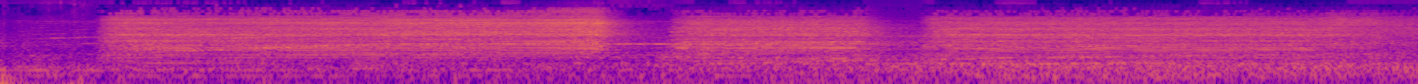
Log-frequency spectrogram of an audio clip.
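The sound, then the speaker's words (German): An S-Bahn commuter train near Betriebsbahnhof Rommelsburg rolls past with a loud, steady mechanical roar and high whine that starts after a second, briefly dips twice, then continues unbroken to the end. No one speaks. “Oh, da kommt eine S-Bahn.”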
